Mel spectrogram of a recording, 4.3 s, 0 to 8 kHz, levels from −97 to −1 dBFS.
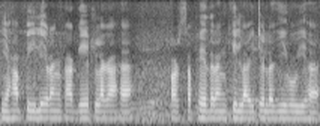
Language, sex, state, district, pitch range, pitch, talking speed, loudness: Hindi, male, Madhya Pradesh, Katni, 125-130 Hz, 125 Hz, 210 wpm, -19 LUFS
